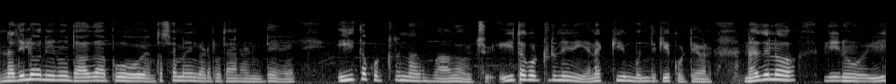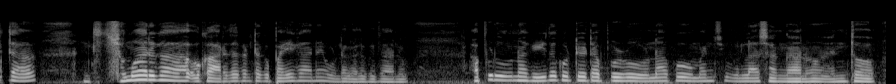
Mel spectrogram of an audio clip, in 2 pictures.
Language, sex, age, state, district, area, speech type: Telugu, male, 18-30, Telangana, Mancherial, rural, spontaneous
